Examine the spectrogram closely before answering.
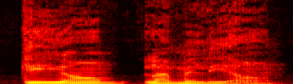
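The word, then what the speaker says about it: Guillaume Le Million: meant only one thing guillaume lamillion if it doesn't rhyme you're not pronouncing it right out of the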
